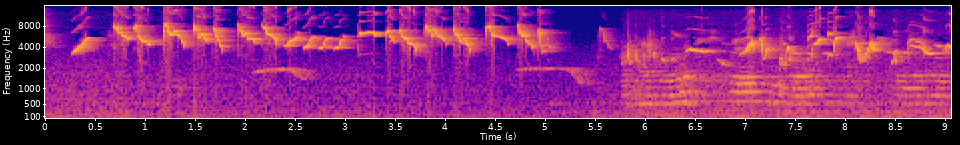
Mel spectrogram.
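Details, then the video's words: White-eye song for conditioning caged birds: fast high down-slurred whistles in dense bursts with a few lower drawn whistles, followed by busier twittering over steady lower tonal sounds. "Terapi Pleci Cepat Ngalas dan Semakin Gacor"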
